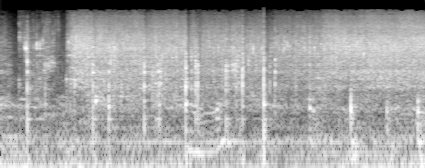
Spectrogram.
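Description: Ginger and onion sautéing in hot oil. The sizzle swells about a second in, with clicks and scrapes from stirring in the pan.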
